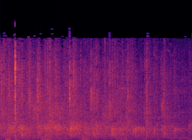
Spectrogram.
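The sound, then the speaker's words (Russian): A crowd at a legislative assembly session claps steadily to congratulate a deputy on his birthday, a dense patter of many hands that stays fairly even and modest in energy throughout, with no voices standing out. “Заочно поздравили, но что-то слабо мы под аплодисментами-то поддержали.”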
